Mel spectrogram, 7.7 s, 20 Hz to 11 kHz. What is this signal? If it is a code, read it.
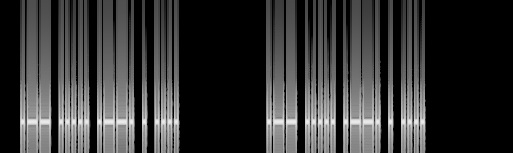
Morse code, heard as a keyed tone, about 25 wpm, 700 Hz. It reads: W5PEH W5PEH
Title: Call Signs Repeated 3x - 25wpm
